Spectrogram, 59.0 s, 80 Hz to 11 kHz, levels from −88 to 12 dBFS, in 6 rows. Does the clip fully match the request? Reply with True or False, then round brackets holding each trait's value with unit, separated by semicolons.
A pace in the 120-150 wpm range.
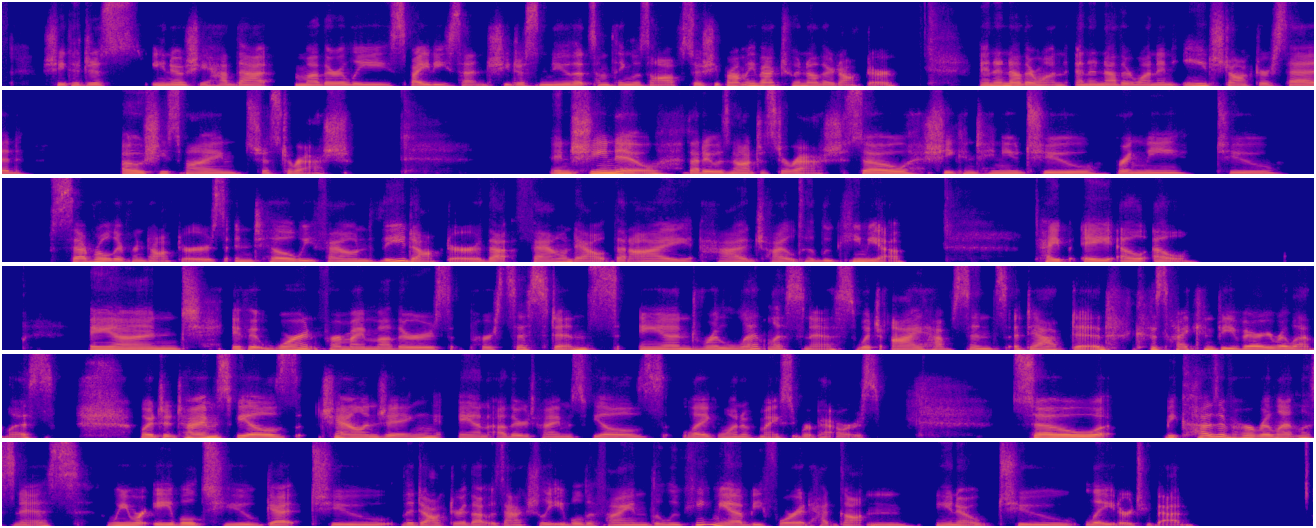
True (145 wpm)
